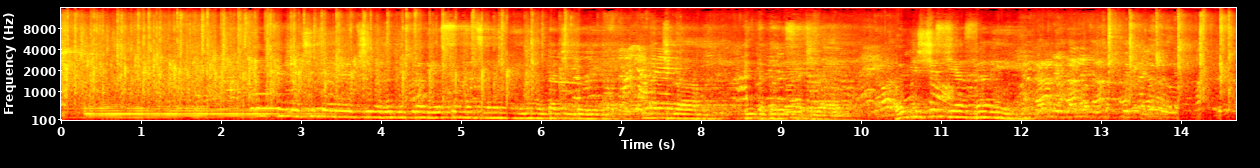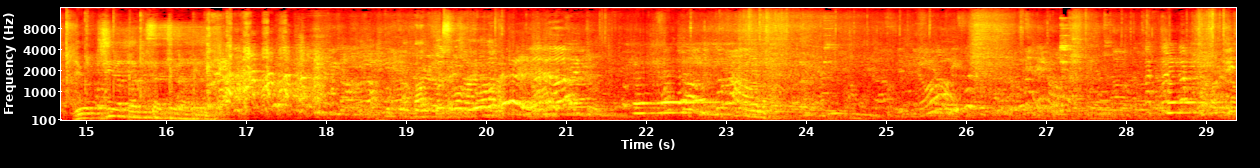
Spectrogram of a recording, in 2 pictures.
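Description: A group of men and women sing together close by.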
